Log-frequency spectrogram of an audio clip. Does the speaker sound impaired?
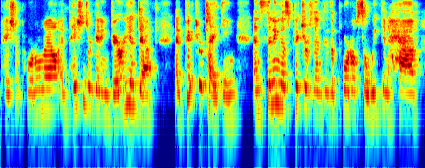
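No.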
